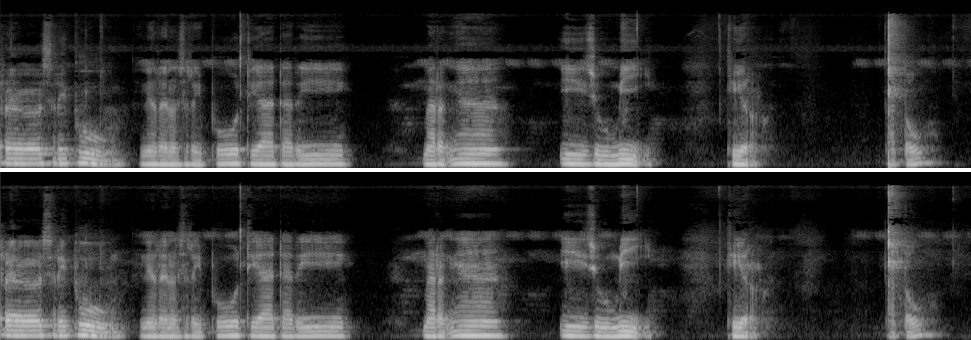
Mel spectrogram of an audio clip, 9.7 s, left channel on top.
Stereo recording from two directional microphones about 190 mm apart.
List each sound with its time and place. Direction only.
0.0 s speech: centre (ahead or behind)
0.9 s speech: 15° left (ahead or behind)
8.8 s speech: 20° left (ahead or behind)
